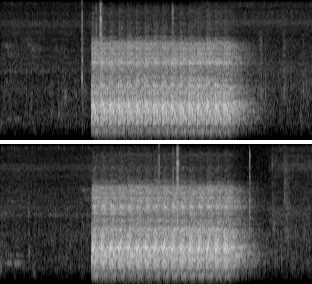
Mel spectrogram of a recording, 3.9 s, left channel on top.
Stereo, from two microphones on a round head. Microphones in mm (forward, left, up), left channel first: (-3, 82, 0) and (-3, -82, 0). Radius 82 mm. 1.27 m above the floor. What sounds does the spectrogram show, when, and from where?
1.1 s a gunshot: 85° left, 1.2 m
